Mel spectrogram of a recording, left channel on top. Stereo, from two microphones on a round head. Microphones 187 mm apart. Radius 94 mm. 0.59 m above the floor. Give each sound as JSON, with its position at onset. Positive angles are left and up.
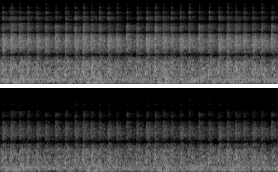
{"t": 0.0, "sound": "an engine running", "side_deg": 85}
